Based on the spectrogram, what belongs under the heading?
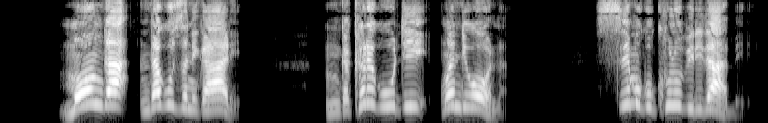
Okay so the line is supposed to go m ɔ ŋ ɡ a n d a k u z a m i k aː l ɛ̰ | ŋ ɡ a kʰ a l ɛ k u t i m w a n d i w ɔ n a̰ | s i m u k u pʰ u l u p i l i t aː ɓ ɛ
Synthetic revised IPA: m ɔ ŋ ɡ a n d a k u z a n i k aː l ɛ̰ | ŋ ɡ a kʰ a l ɛ k u t i m w a n d i w ɔ n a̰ | s i m u k u kʰ u l u p i ɾ i t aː ɓ ɛ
